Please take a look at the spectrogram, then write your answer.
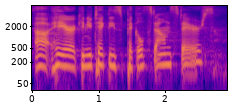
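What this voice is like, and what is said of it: Imitates mother in laid-back rapper voice. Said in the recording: “I don't know why my mom sounds like that ... She sounded like Snoop Dogg ... My mom was Snoop Dogg ... I'll just do the voice.”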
